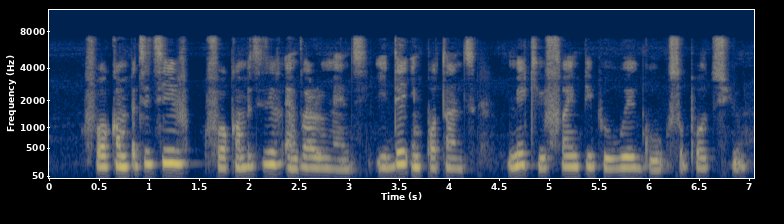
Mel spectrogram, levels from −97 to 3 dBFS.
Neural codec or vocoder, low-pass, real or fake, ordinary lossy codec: none; 7.2 kHz; real; MP3, 64 kbps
